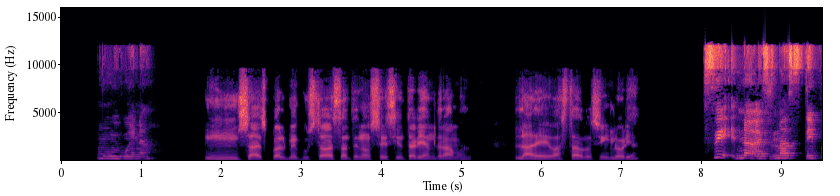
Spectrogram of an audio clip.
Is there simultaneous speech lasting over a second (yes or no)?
no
